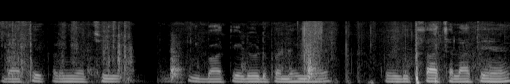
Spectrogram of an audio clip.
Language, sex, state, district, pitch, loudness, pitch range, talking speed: Hindi, female, Bihar, Araria, 130 Hz, -29 LUFS, 130-135 Hz, 140 wpm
